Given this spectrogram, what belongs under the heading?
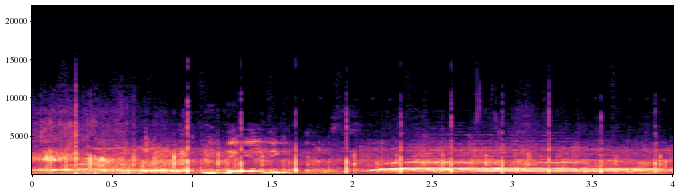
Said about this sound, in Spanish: Escucharon en WhatsApp el escandalazo y los aplausos, ¿no?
